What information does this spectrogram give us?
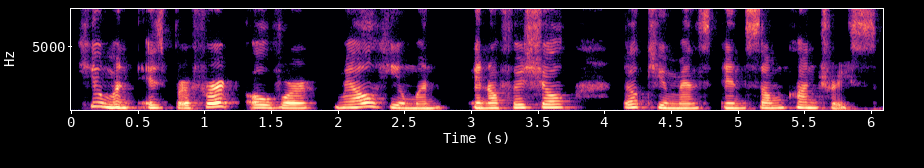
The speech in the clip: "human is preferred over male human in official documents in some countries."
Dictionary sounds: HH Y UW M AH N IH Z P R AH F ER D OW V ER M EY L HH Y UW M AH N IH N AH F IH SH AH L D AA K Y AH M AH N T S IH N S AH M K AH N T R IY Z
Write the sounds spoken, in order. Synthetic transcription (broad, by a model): HH Y UW M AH N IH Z P R AH F ER D OW V ER M EY L HH Y UW M AH N IH N AH F IH SH AH L D AA K Y AH M AH N T S IH N S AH M K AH N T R IY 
